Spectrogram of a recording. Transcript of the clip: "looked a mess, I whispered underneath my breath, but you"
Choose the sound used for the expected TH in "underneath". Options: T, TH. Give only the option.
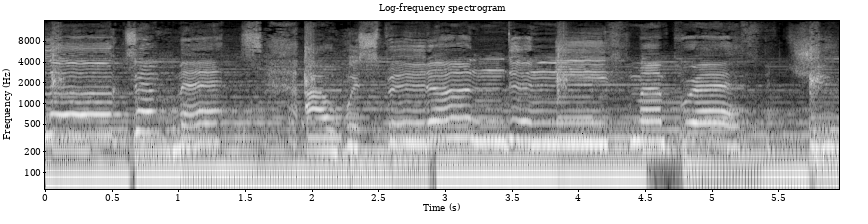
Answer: TH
